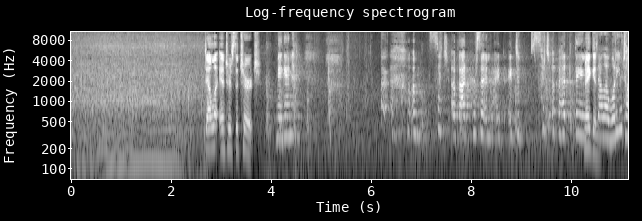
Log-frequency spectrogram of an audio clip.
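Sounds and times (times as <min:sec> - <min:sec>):
car engine rumbling as the car pulls into a parking lot: 0:00.0 - 0:02.8
speech: 0:02.7 - 0:05.3, 0:06.7 - 0:11.1.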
